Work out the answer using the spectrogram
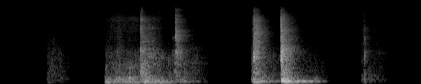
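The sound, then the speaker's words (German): Window being closed: a short rattle, then a longer scraping slide, followed by heavier bumps and a last brief clack as it shuts, with silence between the sounds and no talk. “Ich muss das Fenster zumachen”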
